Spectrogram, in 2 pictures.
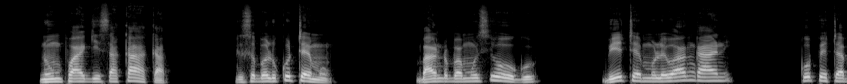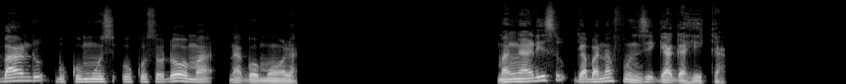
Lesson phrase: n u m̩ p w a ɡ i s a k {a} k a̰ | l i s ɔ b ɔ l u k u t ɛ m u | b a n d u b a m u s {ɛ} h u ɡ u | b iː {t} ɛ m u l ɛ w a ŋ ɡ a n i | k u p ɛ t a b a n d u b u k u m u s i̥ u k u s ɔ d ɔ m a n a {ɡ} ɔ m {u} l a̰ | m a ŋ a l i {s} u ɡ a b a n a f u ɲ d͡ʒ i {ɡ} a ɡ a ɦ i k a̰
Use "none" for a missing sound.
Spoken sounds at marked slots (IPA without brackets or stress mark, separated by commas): a, i, t, ɡ, ɔ, s, ɡ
